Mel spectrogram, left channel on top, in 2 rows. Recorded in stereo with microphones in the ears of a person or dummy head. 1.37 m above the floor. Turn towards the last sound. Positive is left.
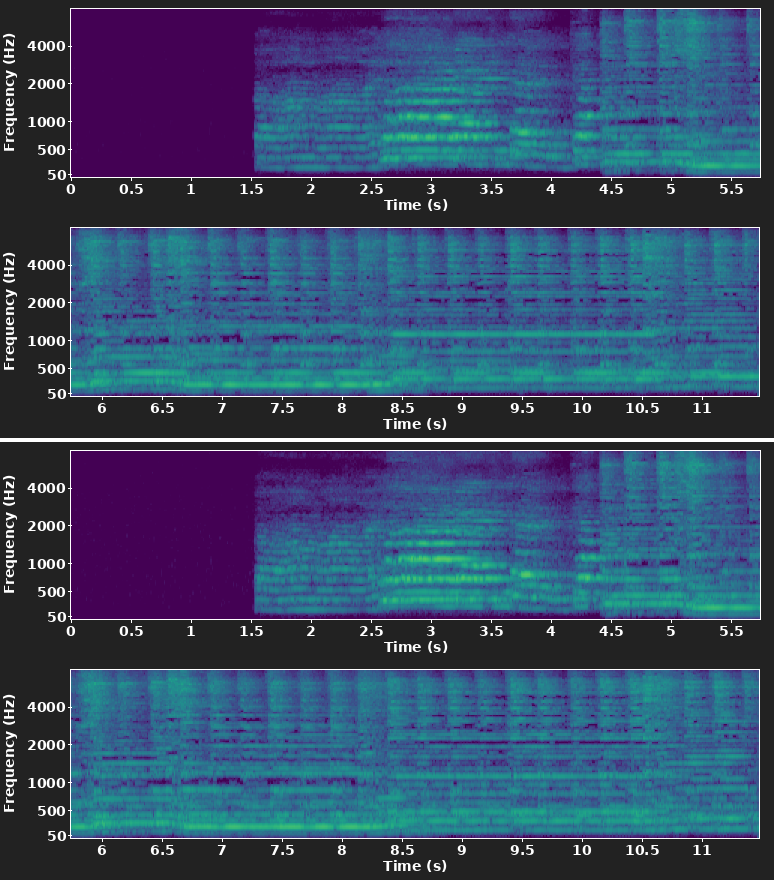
turn(degrees=-10)  # may be behind; listen again after turning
